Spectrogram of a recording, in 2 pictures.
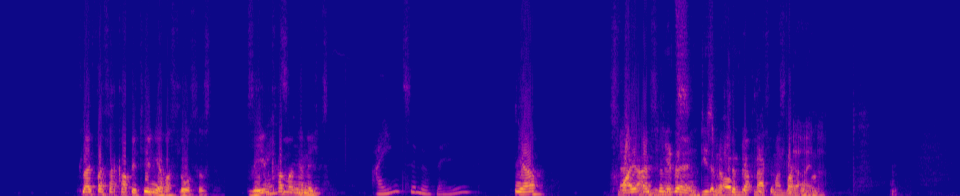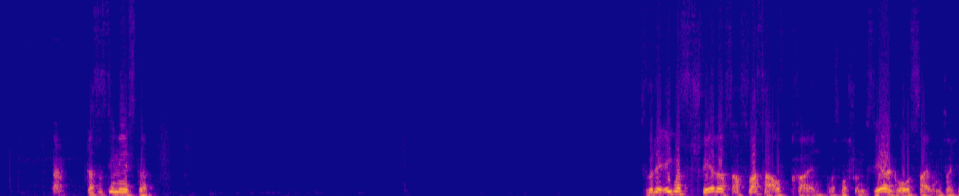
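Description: A man speaks with animation over a microphone, heard as in an online call.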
